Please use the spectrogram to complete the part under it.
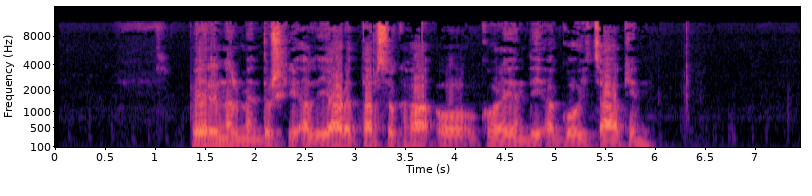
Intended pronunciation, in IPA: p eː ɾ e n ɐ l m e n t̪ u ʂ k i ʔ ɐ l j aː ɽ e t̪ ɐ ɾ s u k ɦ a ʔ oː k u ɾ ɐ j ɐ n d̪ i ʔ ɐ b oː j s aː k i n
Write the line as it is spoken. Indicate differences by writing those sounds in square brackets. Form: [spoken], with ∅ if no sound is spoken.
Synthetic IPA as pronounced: p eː ɾ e n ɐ l m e n [d̪] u ʂ k i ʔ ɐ l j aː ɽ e t̪ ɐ ɾ s u k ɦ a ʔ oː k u ɾ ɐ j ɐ n d̪ i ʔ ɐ [ɡ] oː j [t͡s] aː k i n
